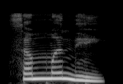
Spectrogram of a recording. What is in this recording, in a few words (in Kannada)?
"ಸಮಂತು", Kannada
